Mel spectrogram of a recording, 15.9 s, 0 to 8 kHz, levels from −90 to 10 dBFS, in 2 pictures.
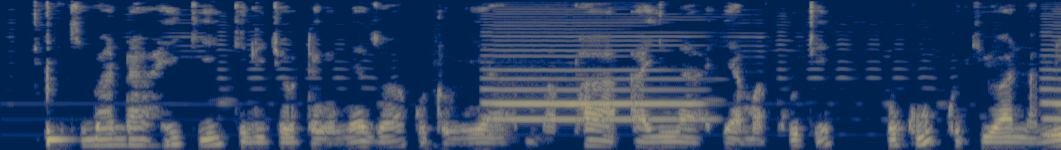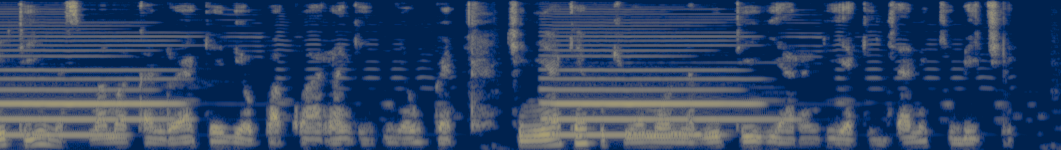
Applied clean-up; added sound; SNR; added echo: classical method Wiener filter.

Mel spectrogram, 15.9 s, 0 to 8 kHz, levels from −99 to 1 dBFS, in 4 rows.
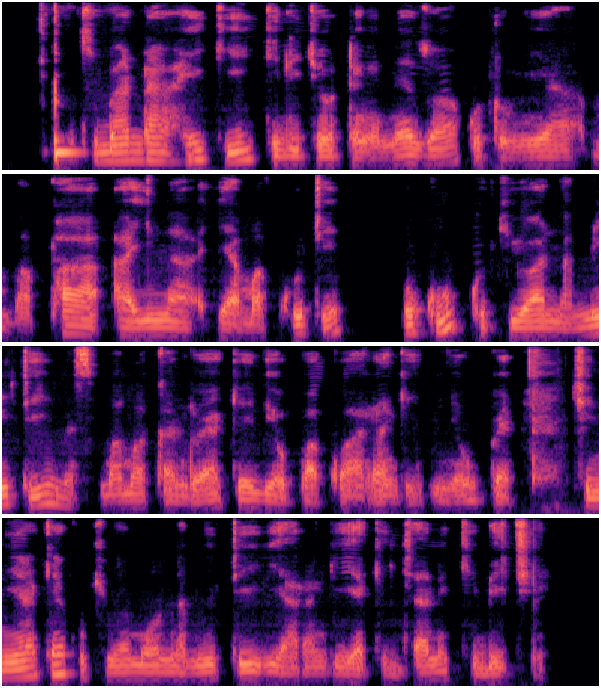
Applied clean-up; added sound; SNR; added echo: neural mask model Resemble Enhance denoiser.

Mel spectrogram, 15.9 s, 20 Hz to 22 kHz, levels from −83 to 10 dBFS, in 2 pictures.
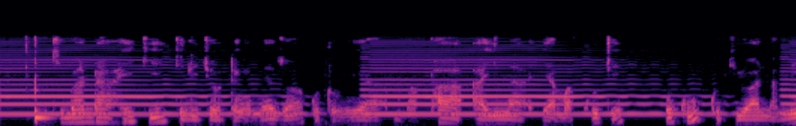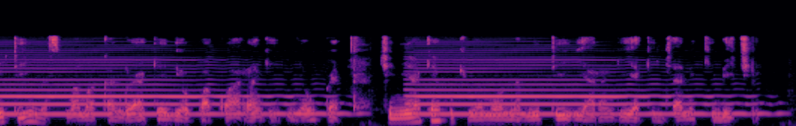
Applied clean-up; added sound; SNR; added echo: none; Wind instrument, woodwind instrument; 0 dB; none.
